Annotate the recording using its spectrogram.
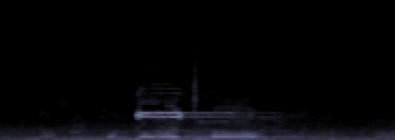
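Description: A referee's whistle blows sharply, twice.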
